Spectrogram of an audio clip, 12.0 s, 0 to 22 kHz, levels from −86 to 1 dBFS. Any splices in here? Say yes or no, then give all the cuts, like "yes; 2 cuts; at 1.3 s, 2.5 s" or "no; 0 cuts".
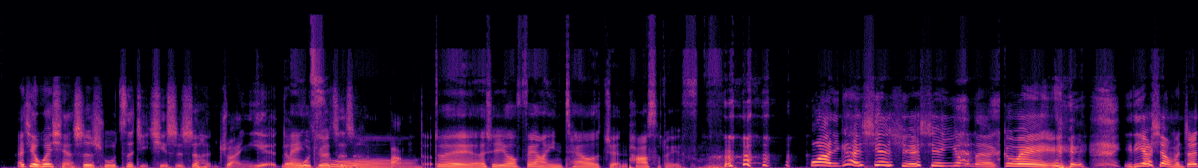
yes; 1 cut; at 6.3 s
